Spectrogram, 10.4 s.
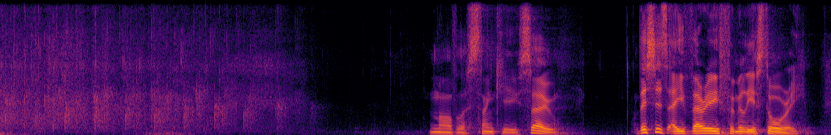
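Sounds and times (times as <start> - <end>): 
audience applause: 0.0 - 4.1
speech: 5.4 - 7.1, 8.0 - 10.2.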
